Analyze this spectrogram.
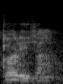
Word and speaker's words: Godejohn: and what is your last name it's gordy john and how do you spell that it's j o d e j o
